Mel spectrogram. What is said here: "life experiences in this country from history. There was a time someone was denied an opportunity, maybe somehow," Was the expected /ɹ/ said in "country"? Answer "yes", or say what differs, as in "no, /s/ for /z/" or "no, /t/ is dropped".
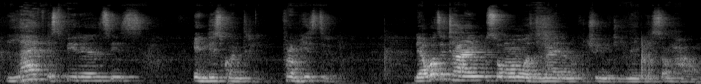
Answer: yes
